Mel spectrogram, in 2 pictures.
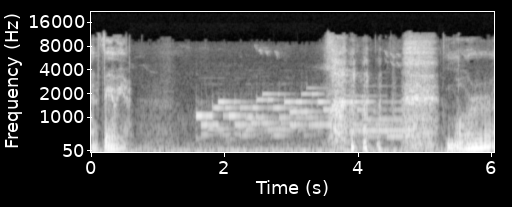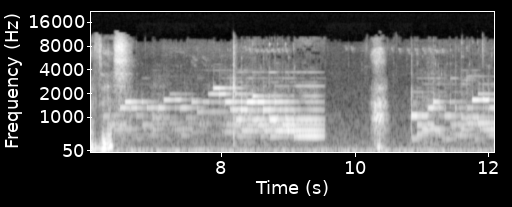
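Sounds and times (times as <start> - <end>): phone ringtone marimba melody: 1.6 - 5.2, 5.8 - 9.6, 10.9 - 12.0.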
